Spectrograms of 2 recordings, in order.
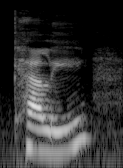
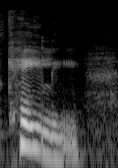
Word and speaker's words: Kaylee: It was pronounced as Kelly, and my name is Kaylee.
